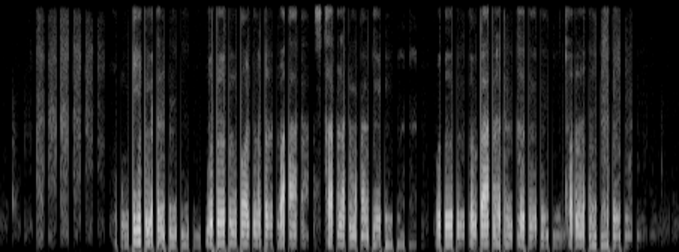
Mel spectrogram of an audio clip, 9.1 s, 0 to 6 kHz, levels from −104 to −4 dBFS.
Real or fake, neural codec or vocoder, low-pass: fake; autoencoder, 48 kHz, 128 numbers a frame, DAC-VAE, trained on Japanese speech; 5.4 kHz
